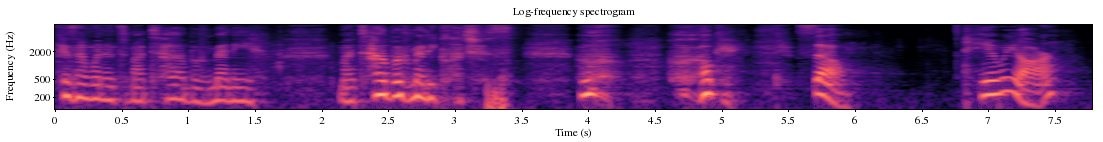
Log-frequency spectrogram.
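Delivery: breathless, out of breath. Styling a dress right after digging through a tub of clutches, out of breath. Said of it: "I'm out of breath".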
